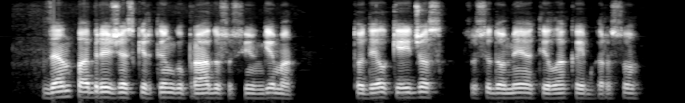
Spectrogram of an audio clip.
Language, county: Lithuanian, Tauragė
